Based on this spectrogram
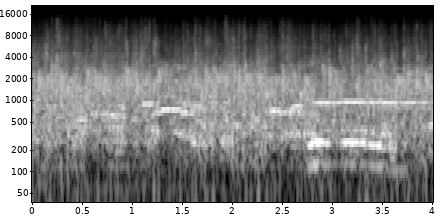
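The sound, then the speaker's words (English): A church audience claps their hands at the preacher's request to give them a hand, in steady, dense applause that stays loud and even throughout, with faint voices calling out underneath the clapping. “If you believe that, would you clap your hands right here and give them a hand?”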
